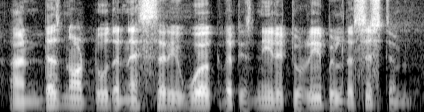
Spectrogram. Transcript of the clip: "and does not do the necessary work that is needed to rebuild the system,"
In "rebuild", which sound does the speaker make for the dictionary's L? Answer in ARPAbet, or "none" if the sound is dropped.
L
